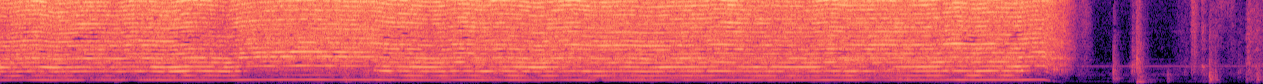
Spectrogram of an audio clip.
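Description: A power planer whines steadily as it runs over wood.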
